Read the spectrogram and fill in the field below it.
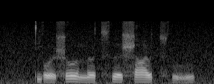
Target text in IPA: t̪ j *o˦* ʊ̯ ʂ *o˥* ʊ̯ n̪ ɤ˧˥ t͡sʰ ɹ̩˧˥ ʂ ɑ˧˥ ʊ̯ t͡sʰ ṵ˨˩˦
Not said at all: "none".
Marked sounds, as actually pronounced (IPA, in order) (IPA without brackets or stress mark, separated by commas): o̰˨˩, o˥˩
